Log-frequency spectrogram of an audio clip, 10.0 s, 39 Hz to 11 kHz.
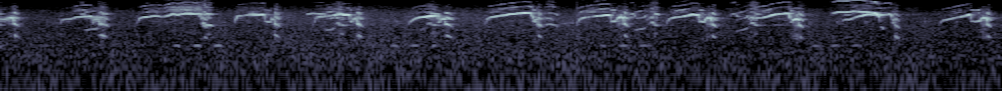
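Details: Common buzzard mother feeding her two chicks at a nest in Tiszalök, Hungary, 2 June 2024, via live nest camera; shrill upslurred whistles repeat roughly every second, about a dozen over ten seconds.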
